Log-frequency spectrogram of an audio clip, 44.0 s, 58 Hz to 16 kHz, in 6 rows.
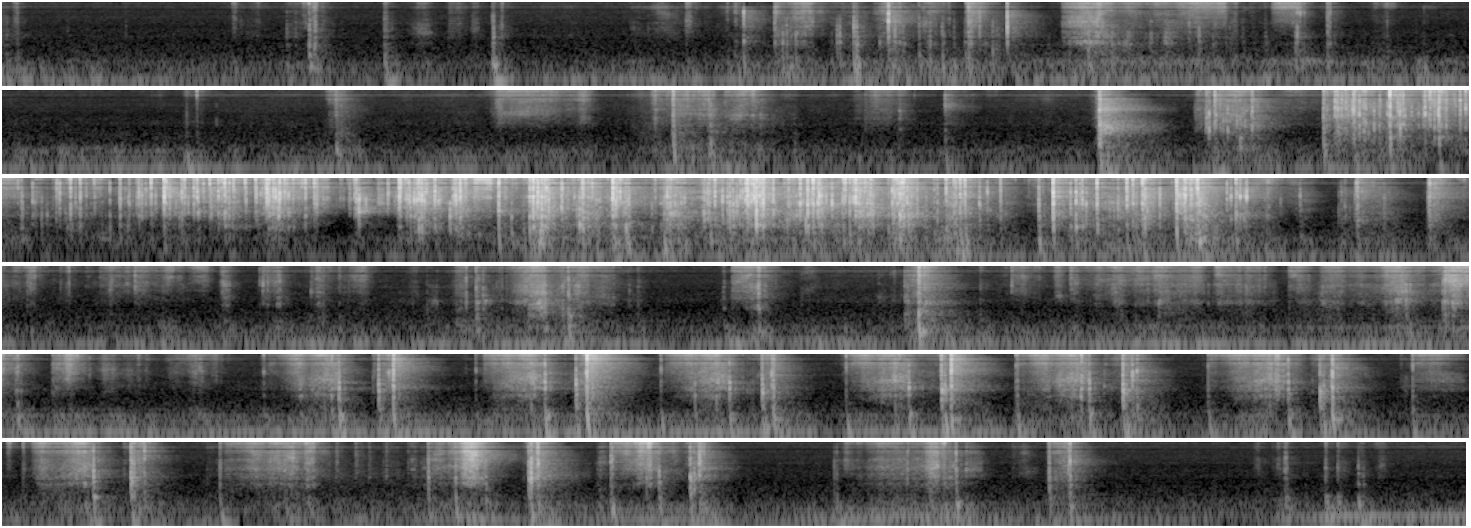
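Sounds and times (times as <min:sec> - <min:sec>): packaging ripping: 0:13.3 - 0:21.1.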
